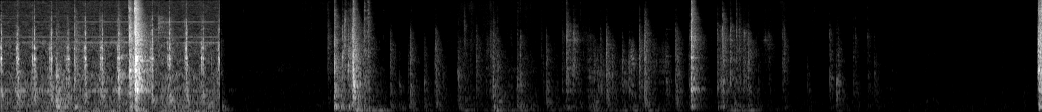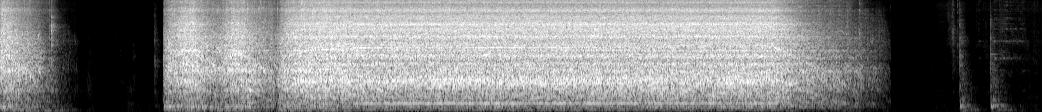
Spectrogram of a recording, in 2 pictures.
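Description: Food processor grinding Oreo cookies to fine crumbs: a short pulse about halfway through, then a steady run of about ten seconds with a low hum under it that winds down near the end. Before that, a clock-like ticking and light plastic clicks as the bowl and lid are fitted.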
